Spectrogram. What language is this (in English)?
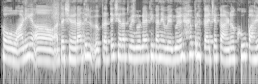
Marathi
